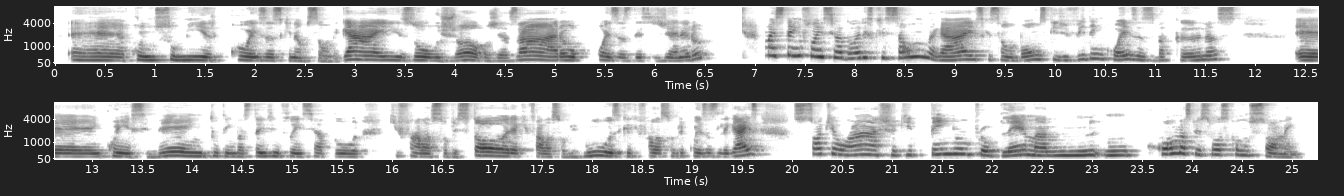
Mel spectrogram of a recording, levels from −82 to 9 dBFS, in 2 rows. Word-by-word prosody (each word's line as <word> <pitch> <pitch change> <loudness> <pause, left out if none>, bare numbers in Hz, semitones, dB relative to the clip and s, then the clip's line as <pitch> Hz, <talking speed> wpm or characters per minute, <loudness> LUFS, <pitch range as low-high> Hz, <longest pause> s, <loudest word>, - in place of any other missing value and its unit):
eh, 200 -2 -1
consumir 200 -2 +1
coisas 185 -4 +2
que 180 - -8
não 165 -2 -3
são 160 -3 -1
legais 210 +1 +2
ou 190 -3 +3
jogos 180 0 -1
de 165 - -7
azar, 210 +3 +2
ou 190 -1 +1
coisas 185 -5 -2
desse 175 -1 -8
gênero. 180 - -2 0.6
Mas 465 -1 +4
tem 465 -2 +2
influenciadores 345 -7 +2
que 330 0 -6
são 345 +5 +3
legais, 230 - +2
que 230 - -14
são 195 -5 -2
bons, 215 +6 0
que 235 -1 -11
dividem 245 +8 -7
coisas 220 -5 -3
bacanas, 205 +7 -5 0.6
eh, 185 -2 +3
em 180 0 -2
conhecimento, 195 +2 0
tem 190 -2 -4
bastante 190 +2 -2
influenciador 180 -2 -4 0.3
que 195 - -14
fala 180 -4 -3
sobre 175 0 0
história, 205 +2 +4
que 185 0 -17
fala 170 -3 -3
sobre 165 -1 -8
música, 200 -3 +1
que 190 - -18
fala 190 -1 -4
sobre 185 +1 -8
coisas 190 -2 -4
legais. 220 - +3 0.3
Só 320 0 -1
que 320 0 -5
eu 280 -4 -1
acho 270 -2 -1
que 255 0 -8
tem 315 +2 +2
um 315 -1 -1
problema 250 -2 +1
no 230 0 -3
no 245 +1 +2
em 250 - -25 0.2
como 330 +2 +5
as 345 0 +2
pessoas 285 -1 -1
consomem. 210 - -1
200 Hz, 145 wpm, -23 LUFS, 185-250 Hz, 0.6 s, como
